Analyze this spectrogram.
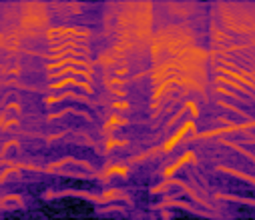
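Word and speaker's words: Lucien: Pioneer Skeleton Creek okay let's all pronounce this correctly the Lucine fire department Lucine Don't Call Him Lucian that's Lucine thank you guys with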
